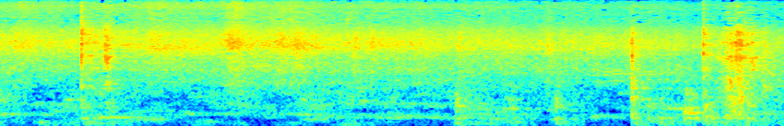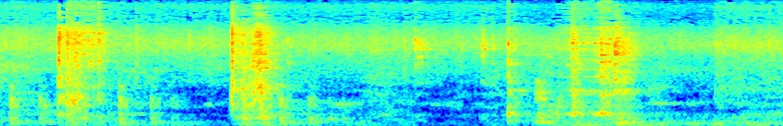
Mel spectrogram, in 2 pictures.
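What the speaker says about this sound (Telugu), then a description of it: "ఇప్పుడు బాగా వేగిపోయిందండి" Cluster beans fry in a pan, a steady sizzle punctuated by irregular scraping and clattering strokes of a spoon stirring them, close and without talk.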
